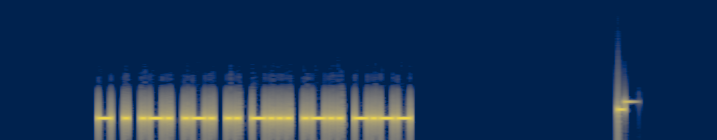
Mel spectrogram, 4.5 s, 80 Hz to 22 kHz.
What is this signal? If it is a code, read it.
Morse code, heard as a keyed tone, about 44 wpm, 700 Hz. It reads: TERRIBLY
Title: Top 1751-2000 Words 45wpm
